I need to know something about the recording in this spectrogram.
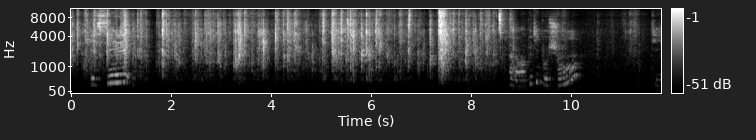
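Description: Paper tears.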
